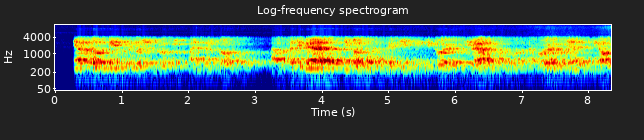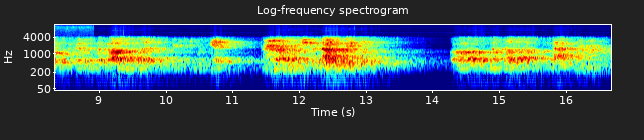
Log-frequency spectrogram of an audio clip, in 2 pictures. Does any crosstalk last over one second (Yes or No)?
Yes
